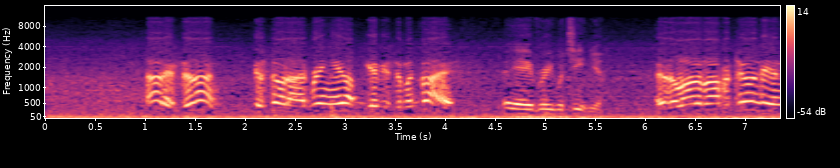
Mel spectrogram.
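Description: A man speaks calmly over a phone.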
